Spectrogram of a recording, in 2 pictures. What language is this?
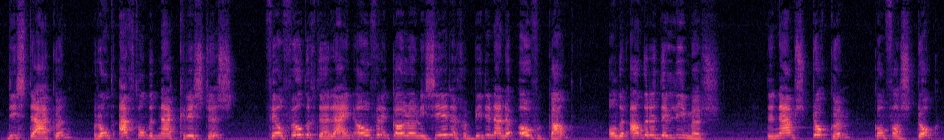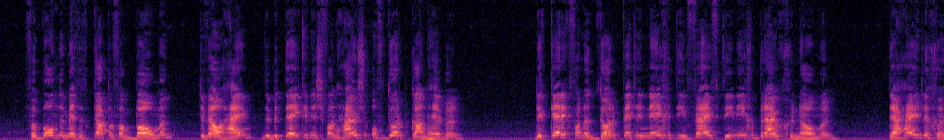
Dutch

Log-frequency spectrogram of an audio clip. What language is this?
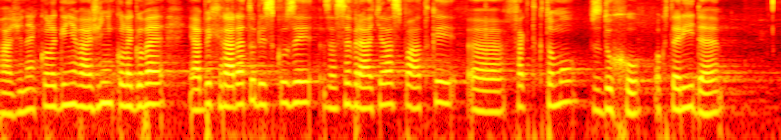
Czech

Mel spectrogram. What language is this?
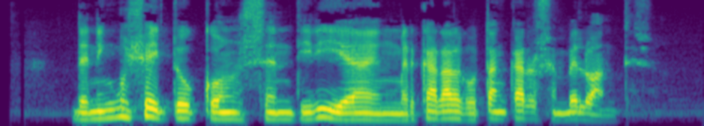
Galician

